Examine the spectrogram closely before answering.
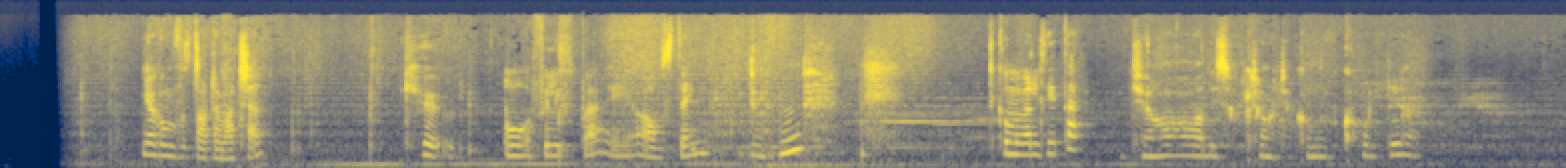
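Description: A young woman speaks softly up close.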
